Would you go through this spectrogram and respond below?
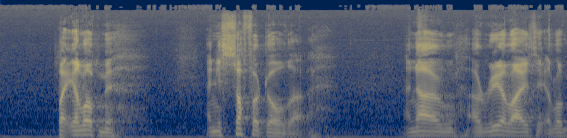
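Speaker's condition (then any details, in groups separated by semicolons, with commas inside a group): Cleft palate and cleft lip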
